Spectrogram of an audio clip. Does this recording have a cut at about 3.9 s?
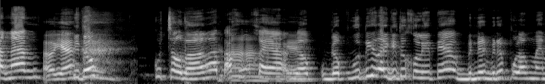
no; 1 cut; at 1.5 s

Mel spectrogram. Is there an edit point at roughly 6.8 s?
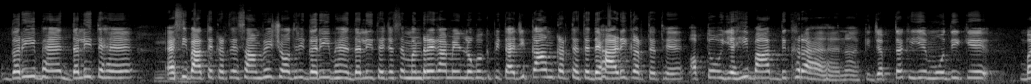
yes; 1 cut; at 6.8 s

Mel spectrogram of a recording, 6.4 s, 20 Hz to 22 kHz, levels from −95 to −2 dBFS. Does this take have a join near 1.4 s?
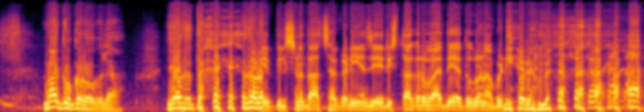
no; 1 cut; at 2.6 s

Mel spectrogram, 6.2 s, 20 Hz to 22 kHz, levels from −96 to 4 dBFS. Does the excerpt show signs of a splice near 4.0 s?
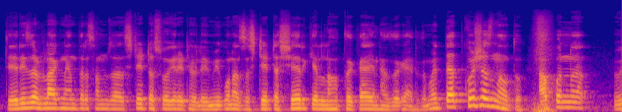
no; 1 cut; at 5.2 s

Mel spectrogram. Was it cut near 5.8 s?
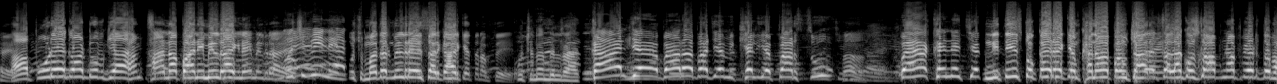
yes; 4 cuts; at 1.5 s, 3.5 s, 5.8 s, 9.8 s

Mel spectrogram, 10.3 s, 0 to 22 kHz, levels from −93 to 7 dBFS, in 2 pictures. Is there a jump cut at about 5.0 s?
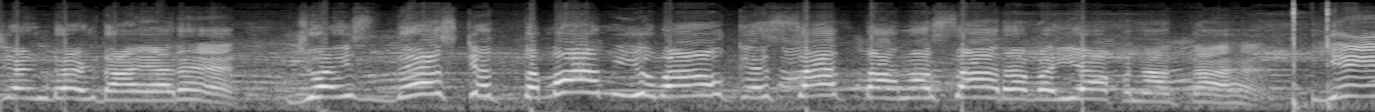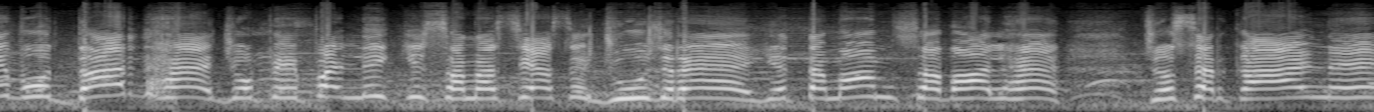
yes; 1 cut; at 5.0 s

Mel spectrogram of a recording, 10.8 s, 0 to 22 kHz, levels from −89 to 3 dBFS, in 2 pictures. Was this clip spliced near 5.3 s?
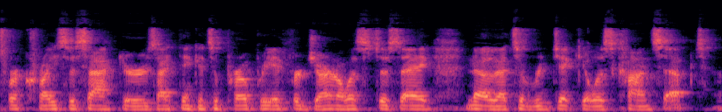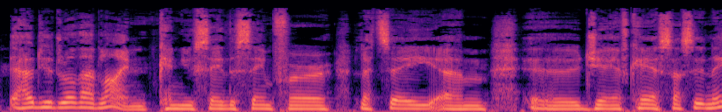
yes; 1 cut; at 5.3 s

